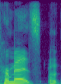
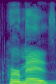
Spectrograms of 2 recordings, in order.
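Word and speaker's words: Hermès: Hermes but obviously know nothing about fashion it's pronounced Hermes Hermes Hermes yeah Hermes I I'm sorry I don't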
